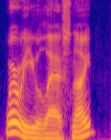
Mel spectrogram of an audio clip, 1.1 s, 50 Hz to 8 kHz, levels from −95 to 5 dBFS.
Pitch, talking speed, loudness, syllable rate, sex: 135 Hz, 270 wpm, -15 LUFS, 8.2 syllables/s, male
